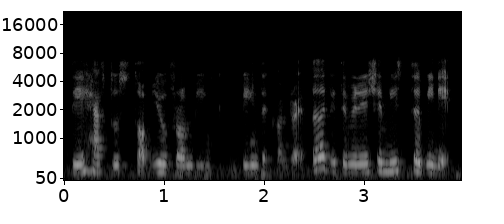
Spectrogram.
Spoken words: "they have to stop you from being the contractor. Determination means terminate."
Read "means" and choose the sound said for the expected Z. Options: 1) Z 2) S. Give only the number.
2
